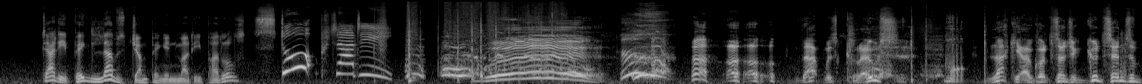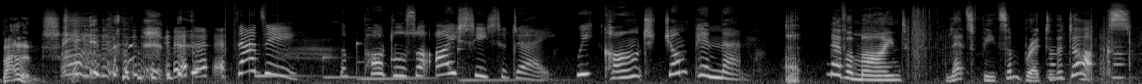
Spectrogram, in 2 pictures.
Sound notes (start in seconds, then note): 6.0 all gasp; 6.9 chuckles; 8.6 snorts; 12.0 all giggle; 18.9 snorts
